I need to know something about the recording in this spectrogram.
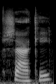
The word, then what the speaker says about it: Shaki: Hey, Sideline Hackers, Shaki here. You know, Shaki rhymes with hockey and is short for Shakira, like the singer, and I am here to help you navigate your life on the sideline and beyond.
